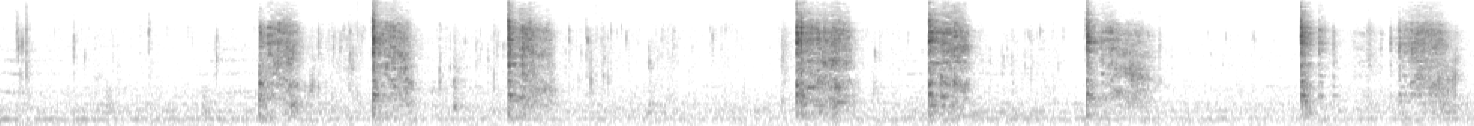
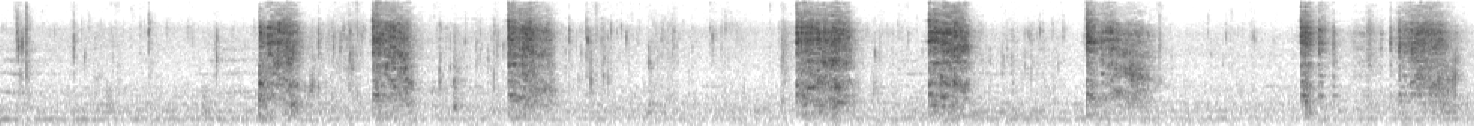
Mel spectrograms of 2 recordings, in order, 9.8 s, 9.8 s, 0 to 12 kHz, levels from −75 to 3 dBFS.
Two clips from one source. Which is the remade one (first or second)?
second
